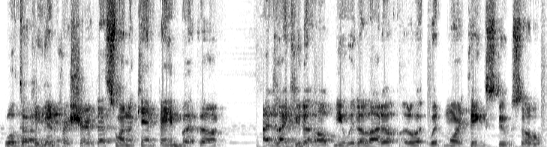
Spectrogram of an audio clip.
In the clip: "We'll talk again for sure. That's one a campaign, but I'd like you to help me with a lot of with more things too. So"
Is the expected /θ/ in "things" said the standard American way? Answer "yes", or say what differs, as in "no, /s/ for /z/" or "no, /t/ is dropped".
yes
